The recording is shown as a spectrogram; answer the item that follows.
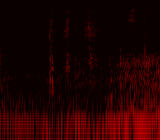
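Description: A low, steady motor hum that grows louder about one and a half seconds in.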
